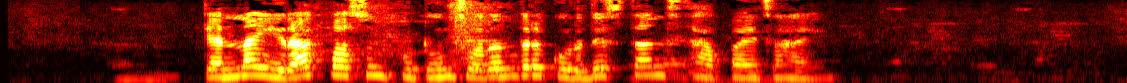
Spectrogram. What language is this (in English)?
Marathi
